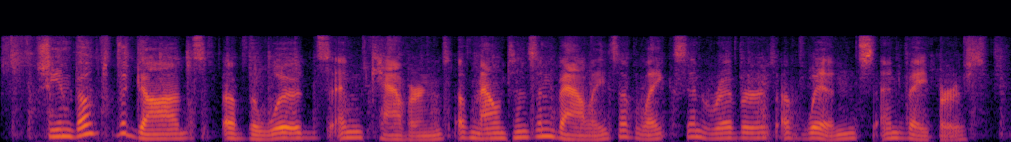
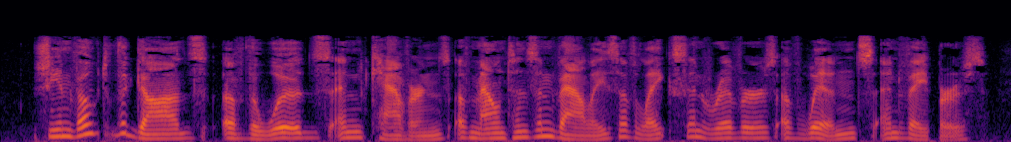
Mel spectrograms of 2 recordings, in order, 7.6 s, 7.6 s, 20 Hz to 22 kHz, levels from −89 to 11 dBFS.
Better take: second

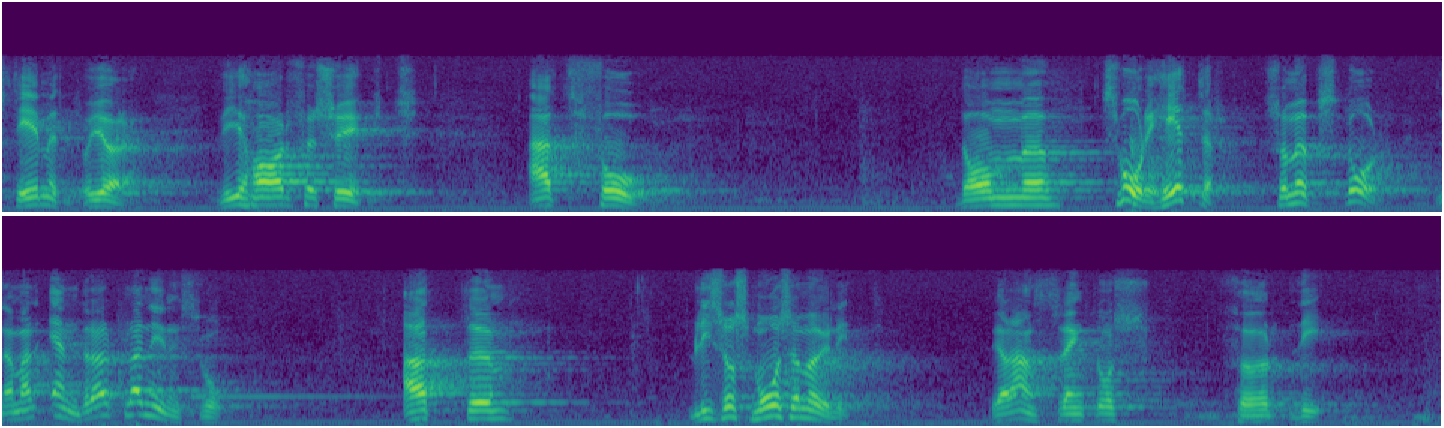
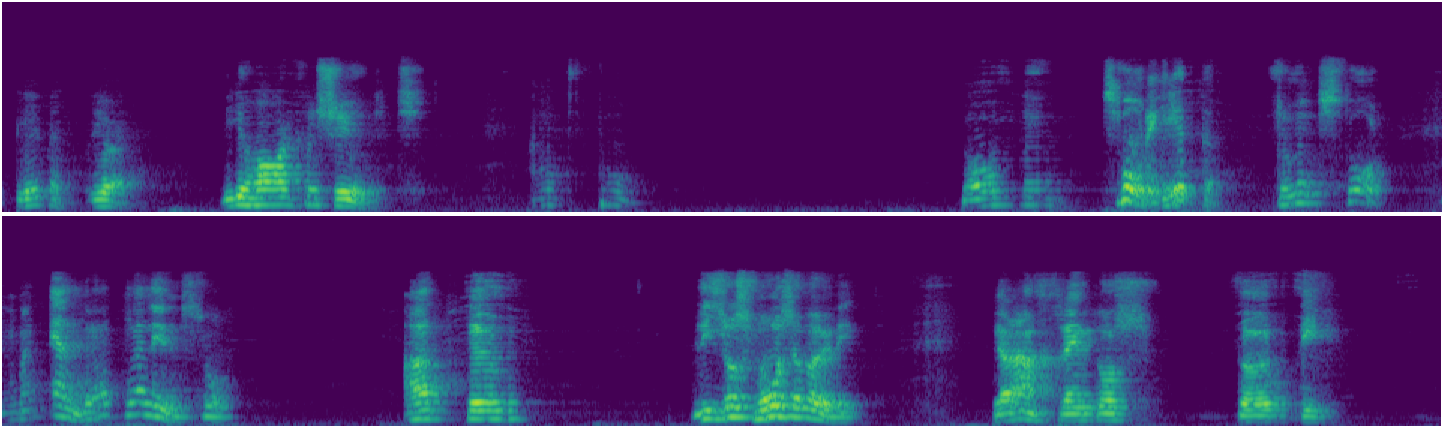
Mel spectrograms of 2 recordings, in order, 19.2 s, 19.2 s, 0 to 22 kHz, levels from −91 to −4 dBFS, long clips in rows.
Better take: first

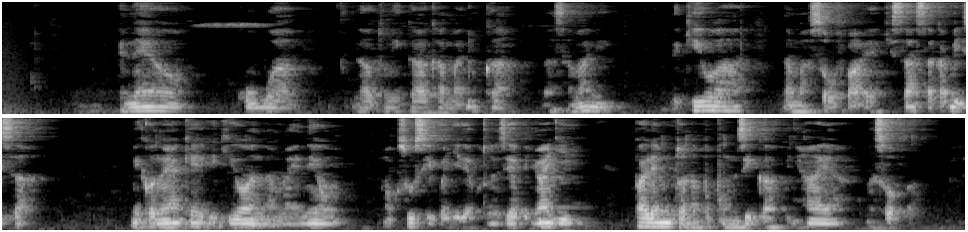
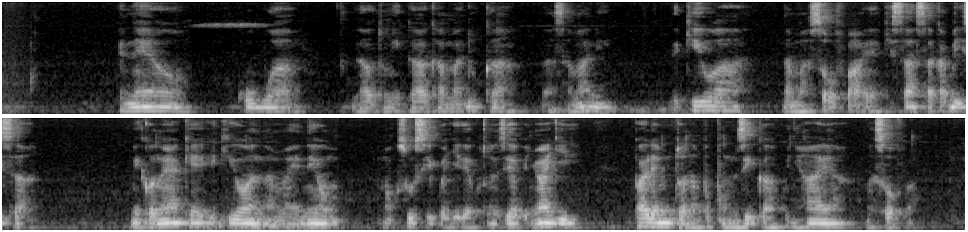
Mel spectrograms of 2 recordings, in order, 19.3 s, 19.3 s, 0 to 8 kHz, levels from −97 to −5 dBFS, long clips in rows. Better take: second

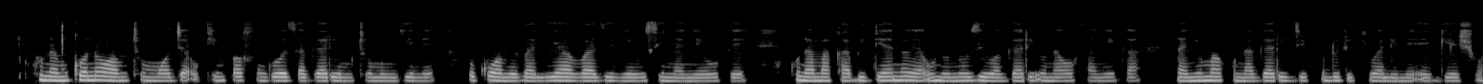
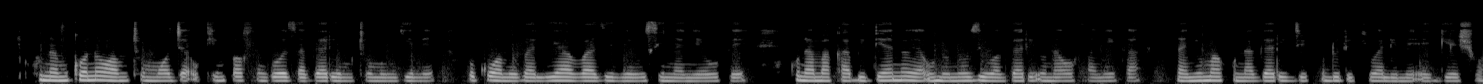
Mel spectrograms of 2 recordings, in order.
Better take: first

